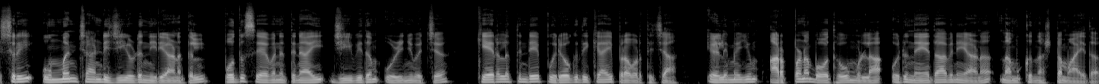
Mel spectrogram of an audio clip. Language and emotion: Malayalam, neutral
